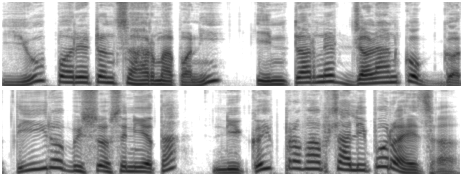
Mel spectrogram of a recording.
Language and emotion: Nepali, surprised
